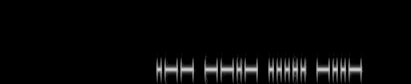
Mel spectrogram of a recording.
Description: Morse code, heard as a keyed tone, about 29 wpm, 700 Hz. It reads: WQ5X
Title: USA Call Signs - 4 Characters - Repeated 2x - 30wpm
